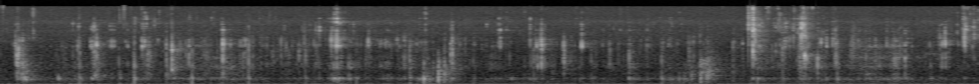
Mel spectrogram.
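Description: Close-up mouth sounds of a person chewing a mouthful of creamy fettuccine Alfredo noodles: soft wet smacks and clicks throughout.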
